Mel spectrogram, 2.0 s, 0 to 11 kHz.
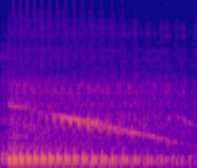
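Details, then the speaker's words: Yamaha EF2000iS inverter generator in economy (power save) mode: pitch sags and fades within two seconds as it hunts and spins down instead of holding idle; surging, suspected clogged carburetor pilot jet, not confirmed. "it is there's your surgeon now if we turn on Power Save mode it gets even worse so normally that would be able to hold an idle in power same mode but right now it can't"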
